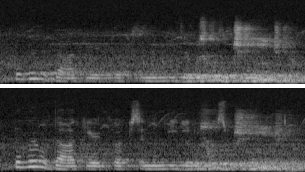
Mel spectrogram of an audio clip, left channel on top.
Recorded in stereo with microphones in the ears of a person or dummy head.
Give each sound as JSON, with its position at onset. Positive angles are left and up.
{"t": 0.1, "sound": "a woman speaking", "side_deg": -45, "distance_m": 0.6}
{"t": 1.7, "sound": "a man speaking", "side_deg": 65, "distance_m": 7.5}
